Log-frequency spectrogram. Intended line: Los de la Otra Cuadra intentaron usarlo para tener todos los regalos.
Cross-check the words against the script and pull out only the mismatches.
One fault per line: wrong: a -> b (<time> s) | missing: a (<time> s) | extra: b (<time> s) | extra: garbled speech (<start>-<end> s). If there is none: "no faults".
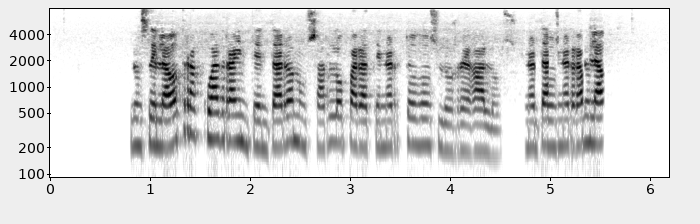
extra: garbled speech (4.7-5.5 s)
